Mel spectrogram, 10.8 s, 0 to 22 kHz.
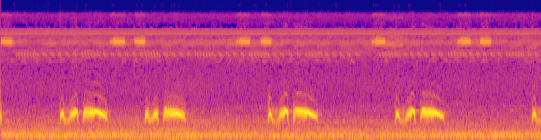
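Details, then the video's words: Repeated stammering coos from a spotted dove in the 'gagap rapat selang nguku' style, 2020: about five low phrases, stutter then sustained mellow note, coming every two seconds or so, over a thin high chirping background. "SUARA BURUNG TEKUKUR GAGAP RAPAT SELANG NGUKU"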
